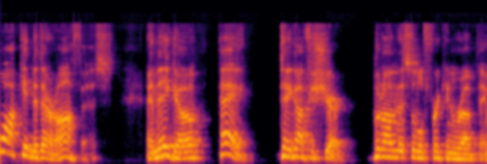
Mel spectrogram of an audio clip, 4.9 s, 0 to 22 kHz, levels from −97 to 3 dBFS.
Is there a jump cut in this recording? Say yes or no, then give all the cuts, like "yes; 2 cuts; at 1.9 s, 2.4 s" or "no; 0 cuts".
yes; 2 cuts; at 2.6 s, 3.5 s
